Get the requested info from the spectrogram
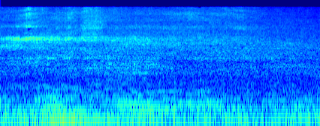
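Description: A motor vehicle's engine running with a steady low hum.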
